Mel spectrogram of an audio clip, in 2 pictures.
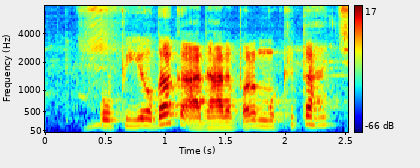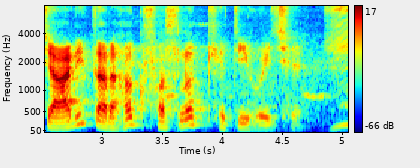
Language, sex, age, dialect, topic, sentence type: Maithili, male, 41-45, Eastern / Thethi, agriculture, statement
